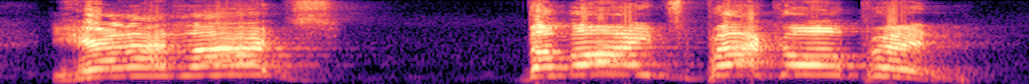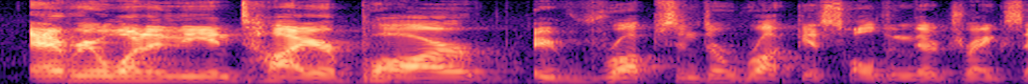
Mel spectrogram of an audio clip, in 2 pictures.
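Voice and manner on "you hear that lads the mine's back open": very loud, very high, shrill, booming scream. A character stands on the bar and announces news to everyone: screaming to the whole bar. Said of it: "screams out to everyone".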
